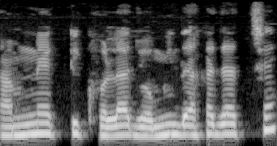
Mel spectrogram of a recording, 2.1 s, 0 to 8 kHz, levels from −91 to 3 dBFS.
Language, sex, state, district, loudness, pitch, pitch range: Bengali, male, West Bengal, Jhargram, -15 LUFS, 160 Hz, 150-170 Hz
